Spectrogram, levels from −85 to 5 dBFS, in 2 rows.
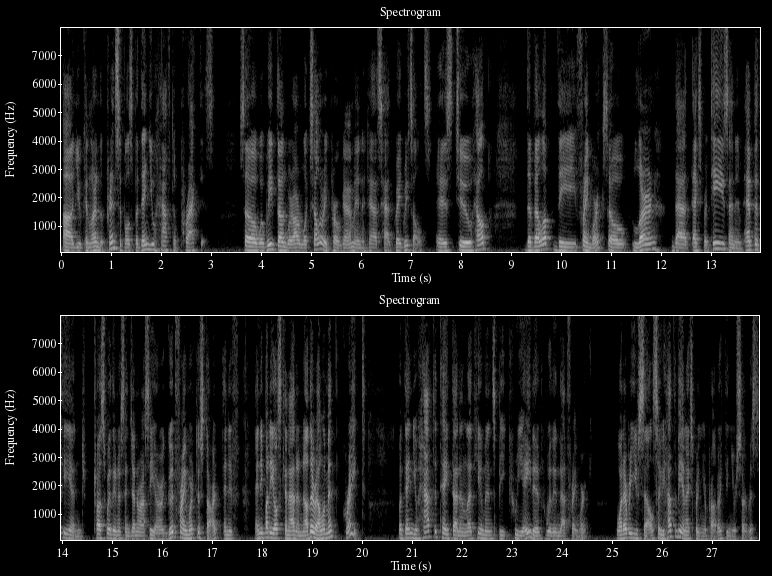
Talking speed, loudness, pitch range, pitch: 190 wpm, -32 LUFS, 130-160 Hz, 140 Hz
